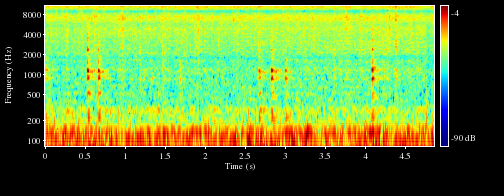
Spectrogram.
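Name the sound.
bacon (Speck) frying in a pan for carbonara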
